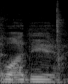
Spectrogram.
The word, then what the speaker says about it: voir dire: Well, first of all, they need to know it's voir dire, not voir dire. – Oh my gosh, I've been such an idiot. – I'm kidding, I know. You did it, you pronounced it in the proper Texan.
